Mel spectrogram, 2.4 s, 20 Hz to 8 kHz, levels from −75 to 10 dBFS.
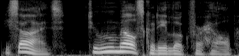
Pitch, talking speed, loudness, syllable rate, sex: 125 Hz, 225 wpm, -17 LUFS, 5.6 syllables/s, male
